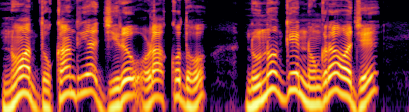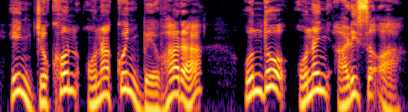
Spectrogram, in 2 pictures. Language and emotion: Santali, disgusted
